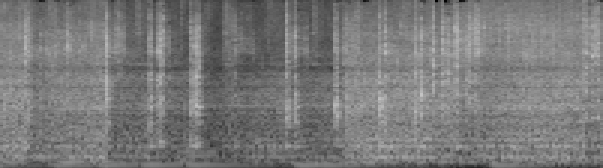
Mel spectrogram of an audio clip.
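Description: Minced green onions tipped from a metal bowl into a hot wok of chicken in sauce, with several sharp knocks as the bowl and utensil strike the wok. A faint sizzle from the still-hot sauce and a low steady hum run underneath.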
